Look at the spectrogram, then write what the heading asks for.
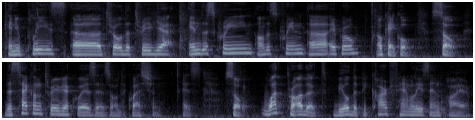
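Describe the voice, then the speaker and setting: A man with a Brazilian accent hosting a live book club stream, talking in a relaxed, chatty way with fillers and restarts. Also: medium pitch, moderate pace. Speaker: livestream host. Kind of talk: casual live chat.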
